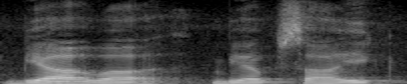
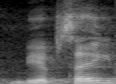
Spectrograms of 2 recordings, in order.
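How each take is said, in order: First: Long "byaa" before व्यावसायिक; correct form. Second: व्यावसायिक clipped to byap-saa-ik; short first vowel in व्यावसायिक; wrong form. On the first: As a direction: sound out व्यावा-, व्यावसायिक in pieces. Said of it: "यह आता है इसमें". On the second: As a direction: run the opening of व्यावसायिक together. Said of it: "नहीं होता". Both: Shown as a demonstration.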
